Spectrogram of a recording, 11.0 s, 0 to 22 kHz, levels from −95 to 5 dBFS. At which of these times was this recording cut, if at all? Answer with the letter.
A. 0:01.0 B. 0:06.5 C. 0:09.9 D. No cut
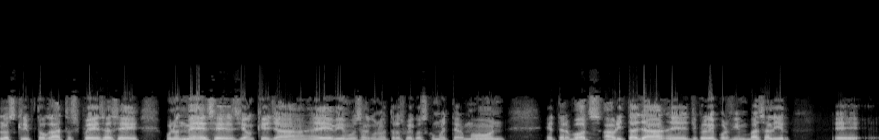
D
